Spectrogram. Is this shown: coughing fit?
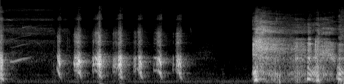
yes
